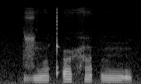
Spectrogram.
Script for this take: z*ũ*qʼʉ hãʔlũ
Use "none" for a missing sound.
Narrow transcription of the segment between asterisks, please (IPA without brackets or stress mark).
ũ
